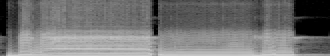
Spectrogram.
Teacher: قوله تعالى بما أنزل مد منفصل، والمد المنفصل هو أن يقع بعد حرف المد همز منفصل عنه في كلمة أخرى. والمد عند حفص بمقدار أربع أو خمس حركات، هكذا بأربع حركات بما أنزل، وهكذا بخمس حركات بما أنزل.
